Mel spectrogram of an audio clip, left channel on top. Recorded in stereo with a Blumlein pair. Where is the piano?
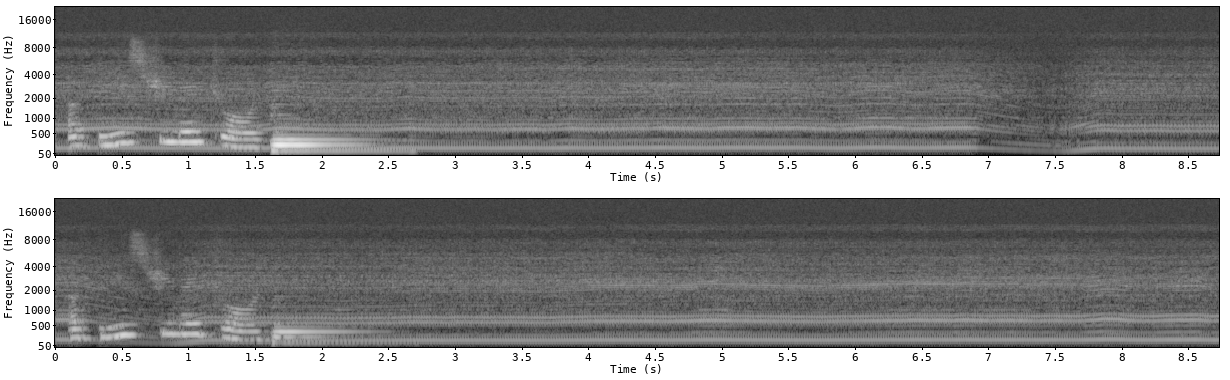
45° left, 9.5 m.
